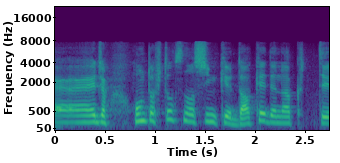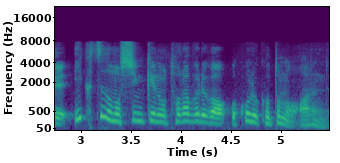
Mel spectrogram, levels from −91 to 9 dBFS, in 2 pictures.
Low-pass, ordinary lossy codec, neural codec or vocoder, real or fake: none; none; codec, 16 kHz, 1 kbps, X-Codec, HuBERT features, trained on LibriSpeech; fake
